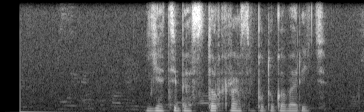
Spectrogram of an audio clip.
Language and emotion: Russian, angry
